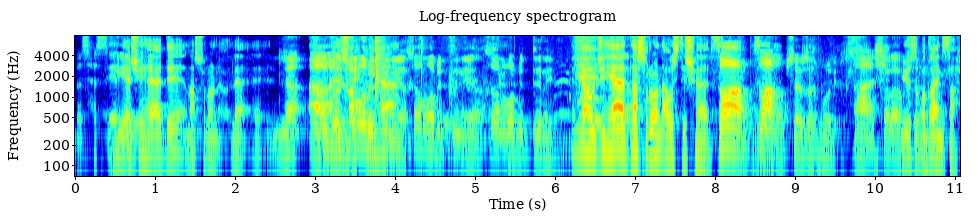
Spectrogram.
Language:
Arabic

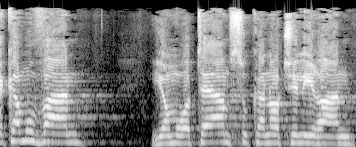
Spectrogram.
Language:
Hebrew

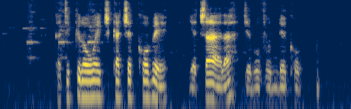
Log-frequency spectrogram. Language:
Ganda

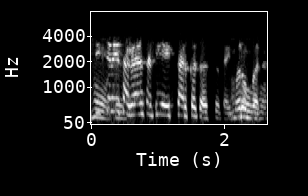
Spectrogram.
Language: Marathi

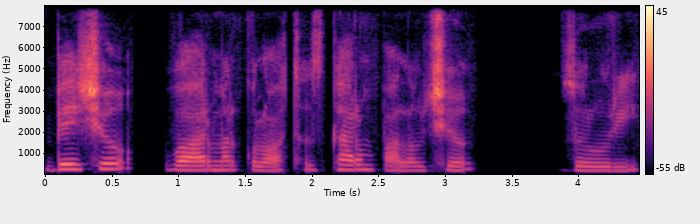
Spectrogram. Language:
Kashmiri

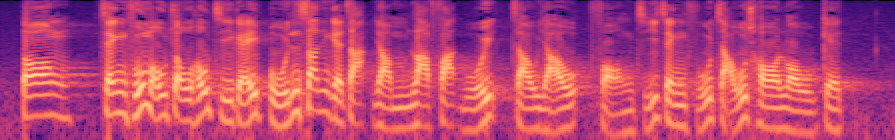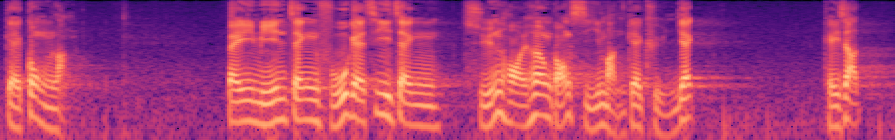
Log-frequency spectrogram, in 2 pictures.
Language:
Cantonese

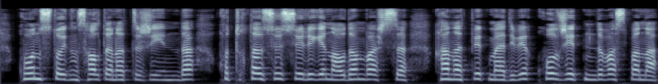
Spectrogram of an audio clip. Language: Kazakh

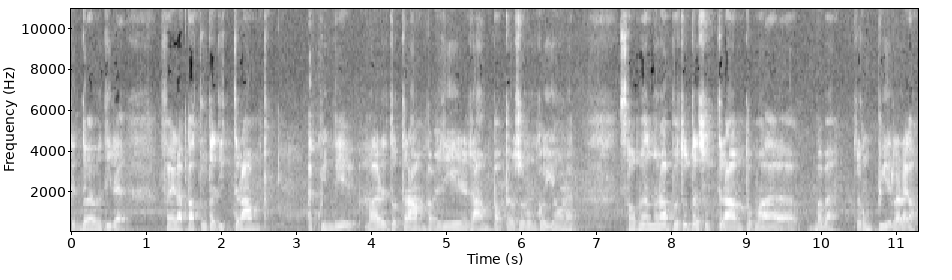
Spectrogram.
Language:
Italian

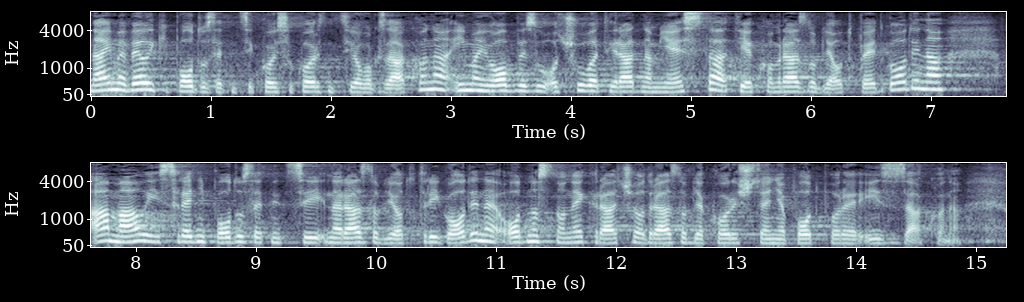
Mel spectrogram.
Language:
Croatian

